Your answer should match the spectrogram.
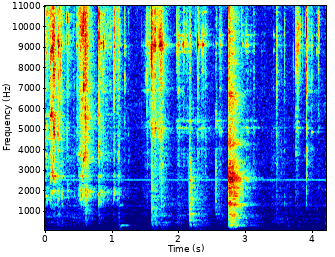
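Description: Handling noise from an aluminium canteen as its threaded cap is unscrewed and the canteen is stood on a stone counter: a series of separate clicks and knocks, the loudest about three seconds in.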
